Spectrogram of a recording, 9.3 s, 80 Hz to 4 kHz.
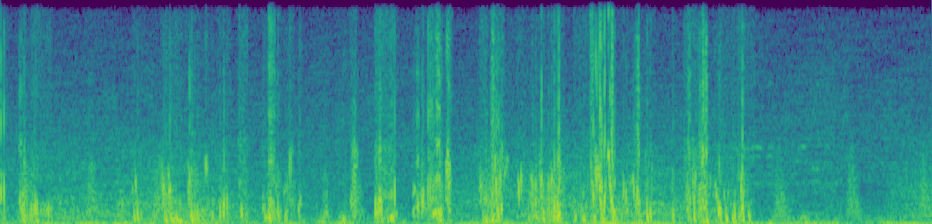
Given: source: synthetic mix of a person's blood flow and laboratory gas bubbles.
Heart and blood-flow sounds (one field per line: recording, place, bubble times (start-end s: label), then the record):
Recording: Doppler ultrasound of blood flow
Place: subclavian vein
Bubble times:
0.00-0.08 s: bubbles
0.18-0.54 s: bubbles
1.31-1.46 s: bubbles
1.60-2.31 s: bubbles
2.38-2.48 s: bubbles
2.61-2.95 s: bubbles
2.98-3.03 s: bubbles
3.19-3.31 s: bubbles
3.42-3.58 s: bubbles
3.74-3.98 s: bubbles
4.12-4.54 s: bubbles
4.78-5.09 s: bubbles
5.15-5.64 s: bubbles
5.72-6.55 s: bubbles
6.71-6.76 s: bubbles
6.83-7.55 s: bubbles
From the record:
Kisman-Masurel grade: 333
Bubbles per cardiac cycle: rolling drumbeat, 9 or more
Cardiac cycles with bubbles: 50 to 99%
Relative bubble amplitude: loud (0.450 to 0.775)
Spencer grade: 3 (all of the cardiac periods contain showers or single bubble signals, but not dominating or overriding the cardiac motion signals)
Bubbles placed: anywhere in the cardiac cycle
